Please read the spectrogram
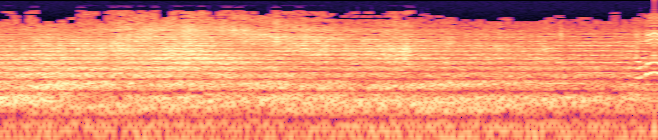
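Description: Aircraft engine running with a steady drone, fairly loud and holding an even pitch.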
